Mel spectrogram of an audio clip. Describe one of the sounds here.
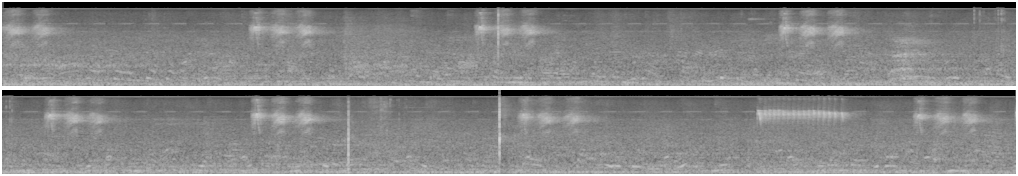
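A small bird chirps in short, high, repeated bursts.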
